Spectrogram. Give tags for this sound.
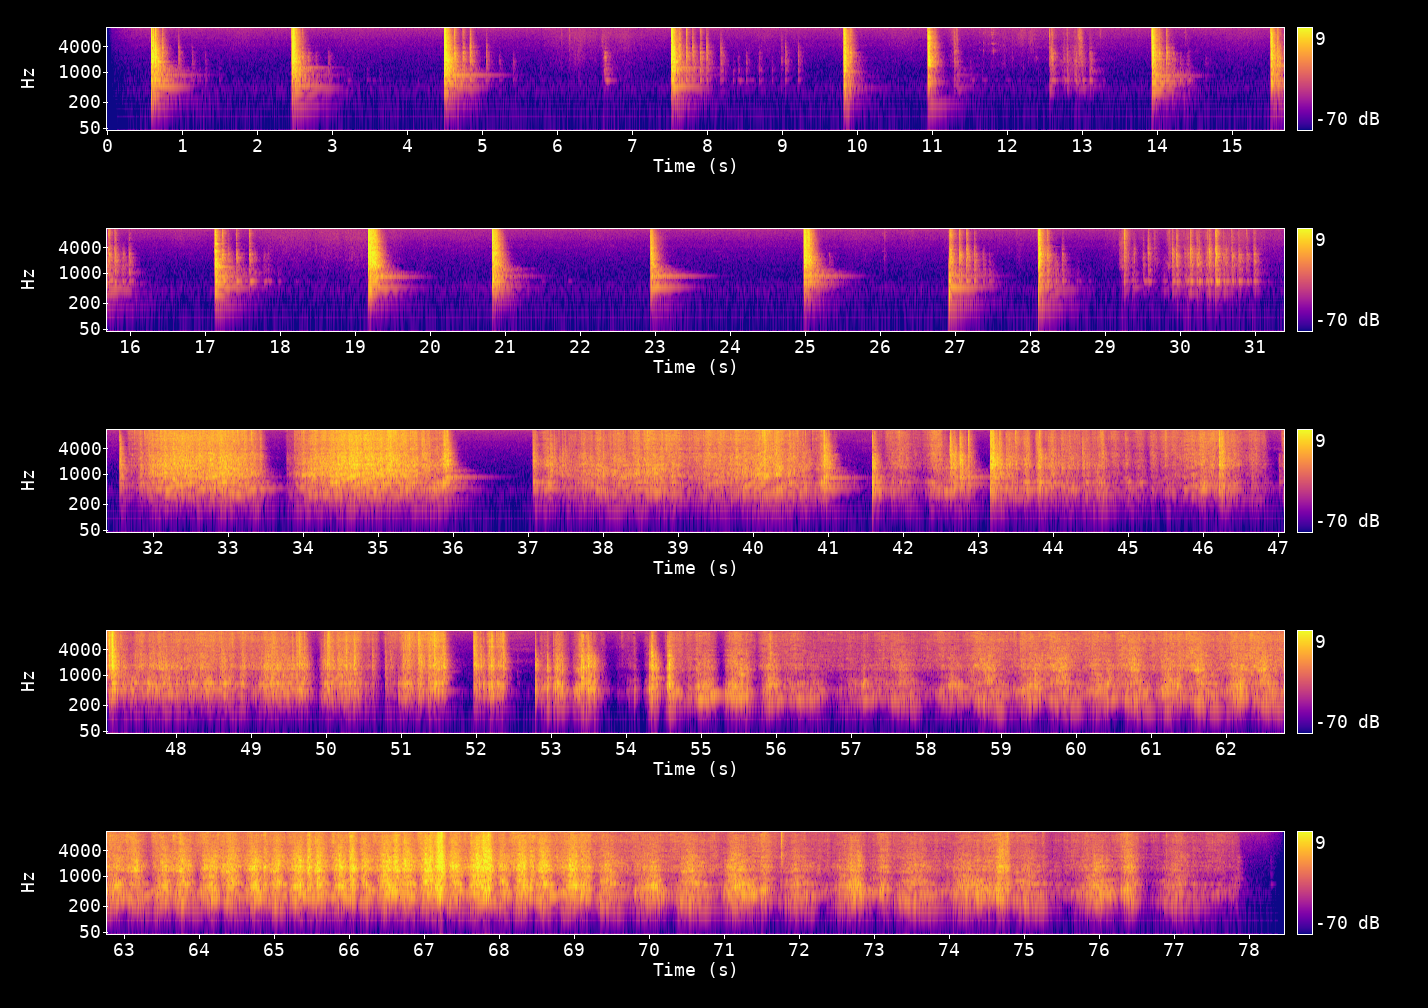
hit; impact; metal

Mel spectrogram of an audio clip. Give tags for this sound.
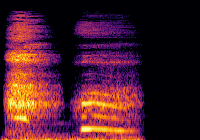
Girl; sigh; surprise; voice

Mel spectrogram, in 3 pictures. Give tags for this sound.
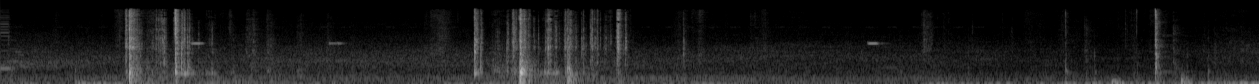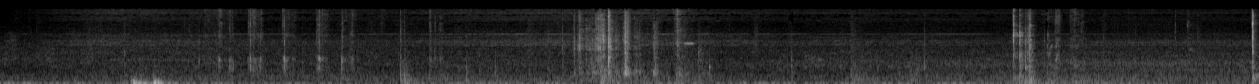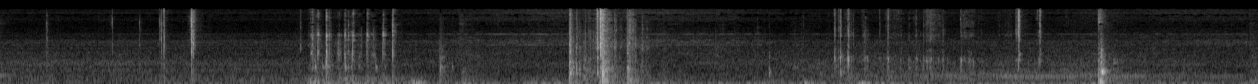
nozzle; petrol

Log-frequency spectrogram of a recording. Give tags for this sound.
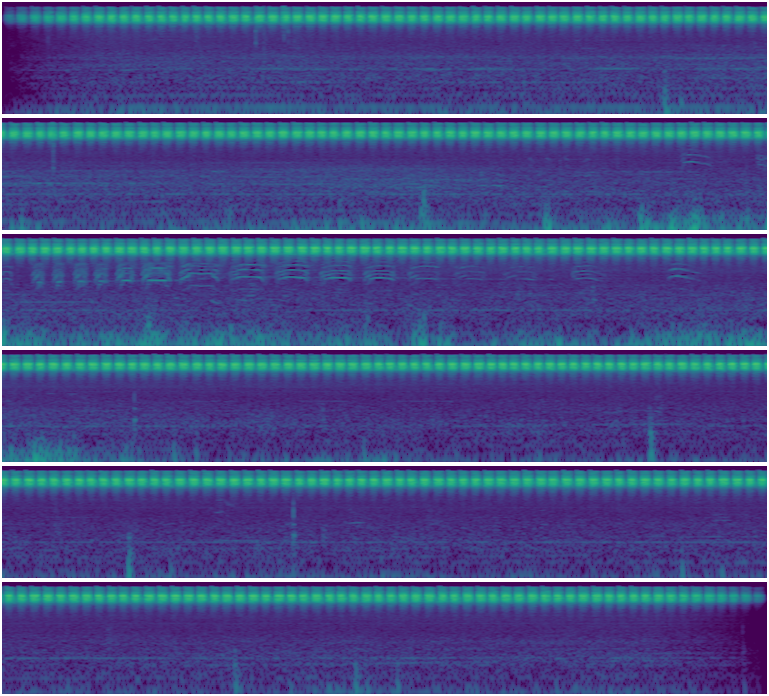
cicada; insect; insects; cicadas; nature

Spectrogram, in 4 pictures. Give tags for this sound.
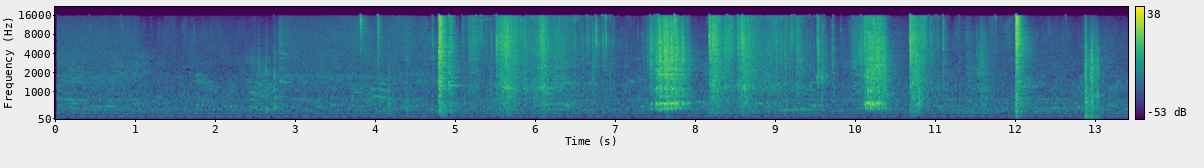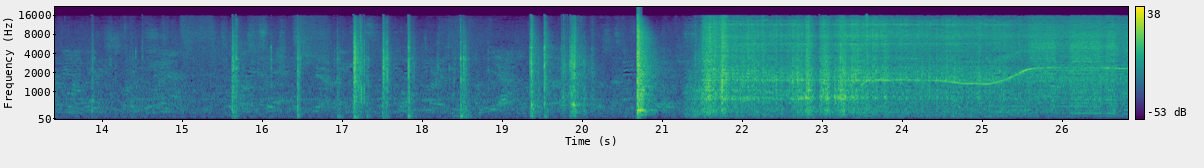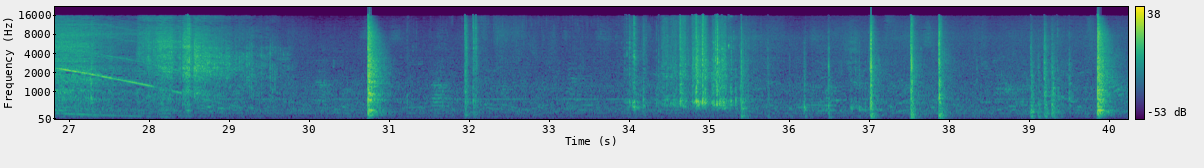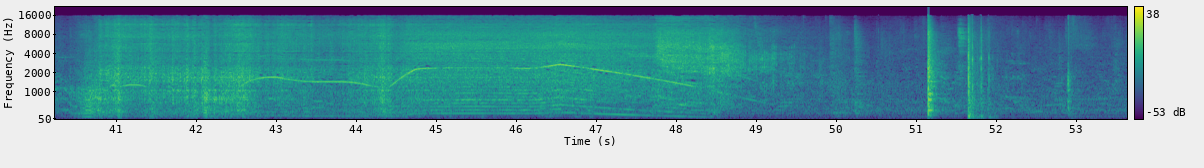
ice; coffee; shop; blender

